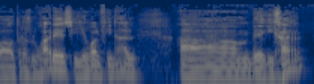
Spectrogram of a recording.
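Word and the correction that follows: Begíjar: Perdona, Bejíjar. – Bejíjar, o sea, es las dos con J, ¿no? – Complicado. Bejíjar, GJ, pero se pronuncia Bejíjar, vale.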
